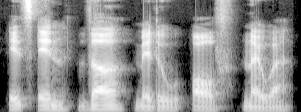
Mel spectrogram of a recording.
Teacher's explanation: you want to put the stress on the words middle and nowhere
